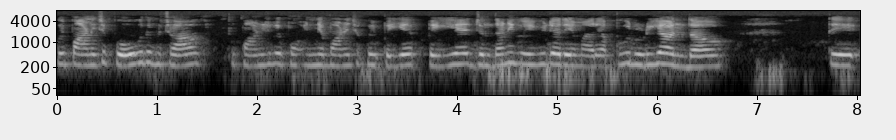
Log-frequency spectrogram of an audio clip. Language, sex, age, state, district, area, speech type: Dogri, female, 45-60, Jammu and Kashmir, Samba, rural, spontaneous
